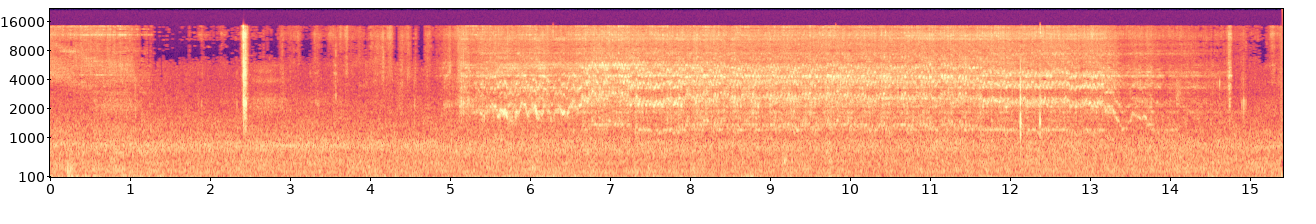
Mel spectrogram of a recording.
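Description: Steady wind rumble on the microphone. From about five seconds in until near the end, a high whine made of several pitches together rises slightly and then holds.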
